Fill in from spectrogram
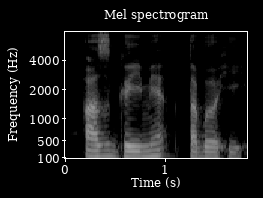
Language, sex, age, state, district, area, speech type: Kashmiri, male, 18-30, Jammu and Kashmir, Shopian, urban, read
